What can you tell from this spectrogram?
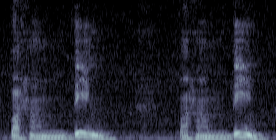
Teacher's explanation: First syllable pa, second syllable ham, third syllable bing. The third syllable has the accent.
